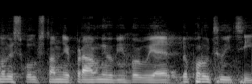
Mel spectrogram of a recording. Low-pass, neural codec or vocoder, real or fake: 9.9 kHz; codec, 24 kHz, 1 kbps, SNAC; fake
